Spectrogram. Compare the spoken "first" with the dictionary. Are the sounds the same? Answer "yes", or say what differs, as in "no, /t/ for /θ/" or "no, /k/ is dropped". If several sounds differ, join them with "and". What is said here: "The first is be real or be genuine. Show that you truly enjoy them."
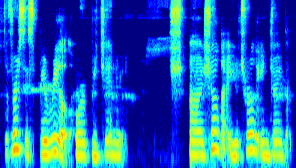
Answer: no, /t/ is dropped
